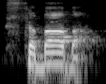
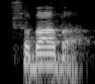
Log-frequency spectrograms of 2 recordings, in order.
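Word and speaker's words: סבבה: so you the way to say it is Sababa Sababa second word is okay for male hottie or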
